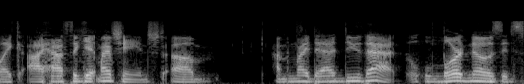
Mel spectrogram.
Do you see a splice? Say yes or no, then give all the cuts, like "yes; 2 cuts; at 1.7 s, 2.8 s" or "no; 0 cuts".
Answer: yes; 3 cuts; at 1.1 s, 2.9 s, 4.1 s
